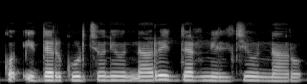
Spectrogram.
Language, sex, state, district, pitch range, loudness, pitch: Telugu, female, Telangana, Hyderabad, 180-190 Hz, -17 LUFS, 185 Hz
